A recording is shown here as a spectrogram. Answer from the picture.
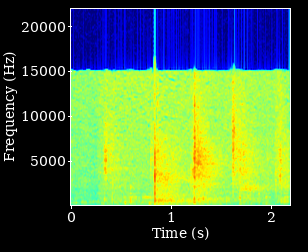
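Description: Quick footsteps across a floor, about four steps a little under half a second apart.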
